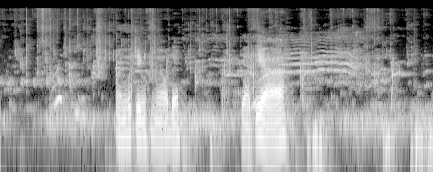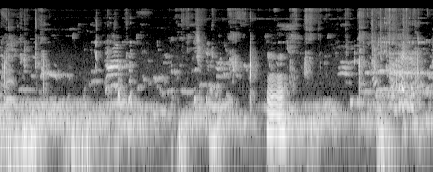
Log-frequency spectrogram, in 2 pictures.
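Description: Small bare feet patter on stones and grass.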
